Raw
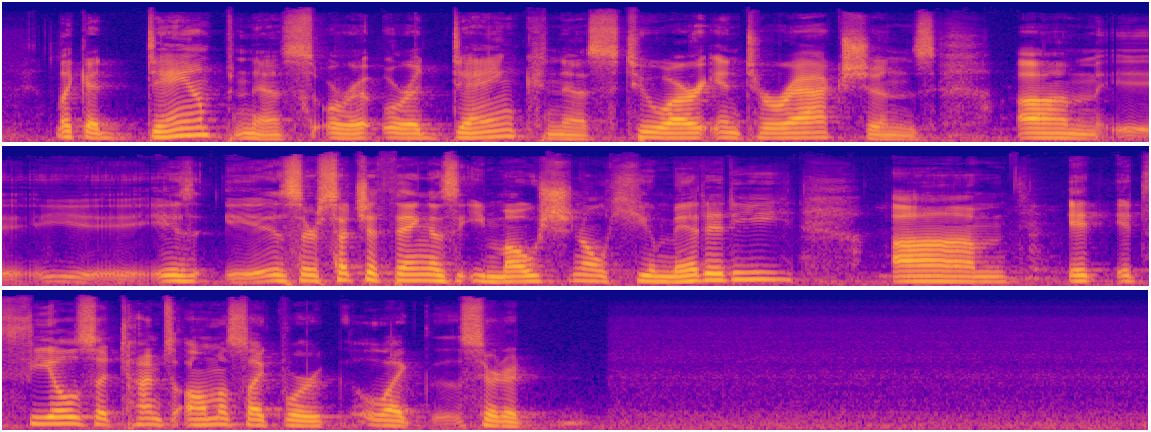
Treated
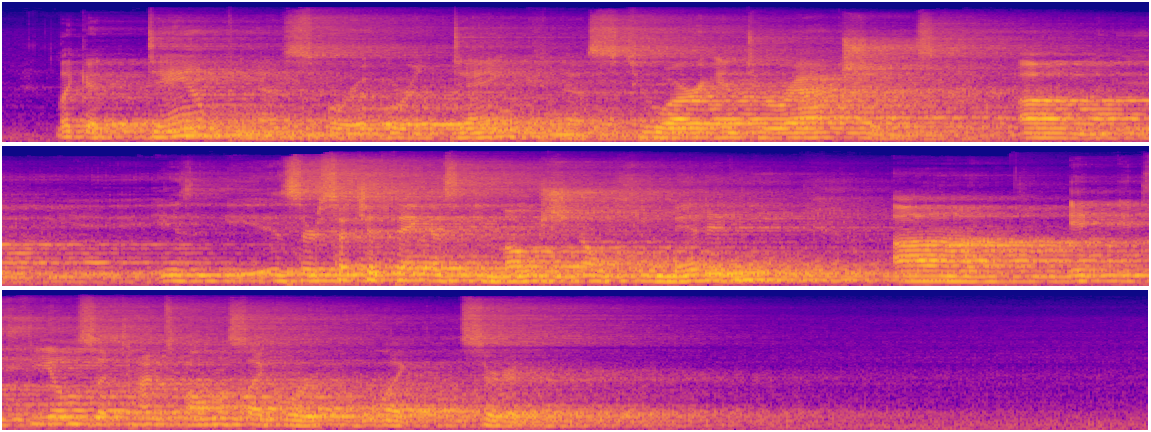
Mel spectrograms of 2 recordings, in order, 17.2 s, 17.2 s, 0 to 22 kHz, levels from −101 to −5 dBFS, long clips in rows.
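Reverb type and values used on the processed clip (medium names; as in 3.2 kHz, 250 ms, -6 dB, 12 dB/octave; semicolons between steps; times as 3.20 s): plate-style reverb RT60 4.3 s, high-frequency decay 0.7×, DRR -2 dB; trim -1 dB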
